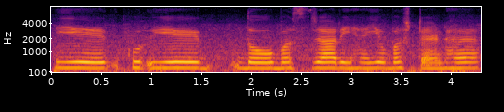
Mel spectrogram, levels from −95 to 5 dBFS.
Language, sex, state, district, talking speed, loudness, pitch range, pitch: Hindi, female, Haryana, Rohtak, 140 wpm, -16 LUFS, 215-220 Hz, 215 Hz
